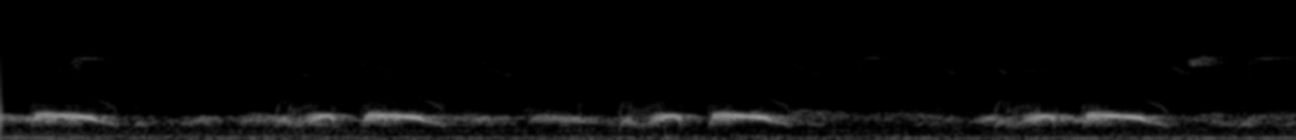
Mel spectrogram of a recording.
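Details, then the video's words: Malaysian-type young spotted dove, a chosen bird, coos in rounded, purring phrases that rise and fall, with uneven gaps. Brief high twitters from other birds sound behind it. "Cu gáy Malaysia/chim tơ tuyển chọn"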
